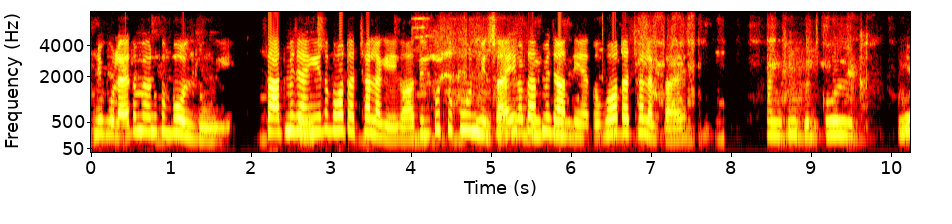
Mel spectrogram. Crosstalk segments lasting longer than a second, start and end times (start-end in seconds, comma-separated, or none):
none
